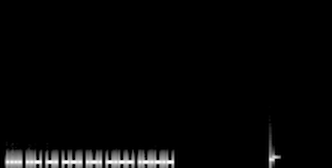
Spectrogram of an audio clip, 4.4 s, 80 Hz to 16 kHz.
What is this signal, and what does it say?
Morse code, heard as a keyed tone, about 44 wpm, 700 Hz. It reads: HUNGRY.
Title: Sentences from Top 1400 Words 45wpm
